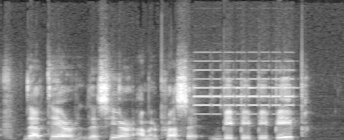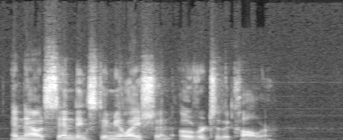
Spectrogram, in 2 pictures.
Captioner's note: repetitive beeping, stops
